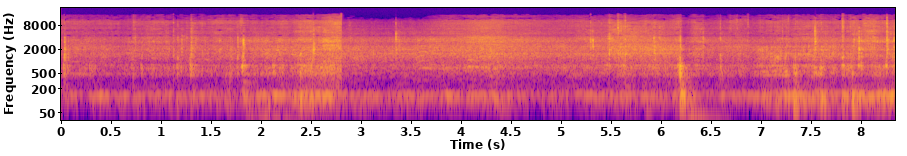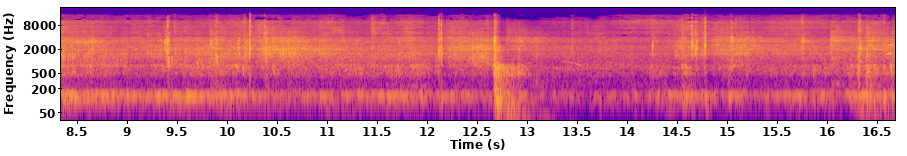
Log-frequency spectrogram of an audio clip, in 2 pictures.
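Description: Ice hockey play around the goal: skate blades scraping and cutting on the ice with sticks clicking and clattering, over a steady low hum. Two loud sharp knocks stand out, about six seconds in and again near thirteen seconds, from puck or stick impacts.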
